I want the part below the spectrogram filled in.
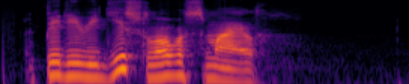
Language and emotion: Russian, neutral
